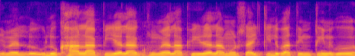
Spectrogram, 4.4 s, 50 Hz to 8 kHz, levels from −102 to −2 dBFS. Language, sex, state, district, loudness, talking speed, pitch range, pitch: Bhojpuri, male, Bihar, Muzaffarpur, -15 LUFS, 135 wpm, 190-200 Hz, 195 Hz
